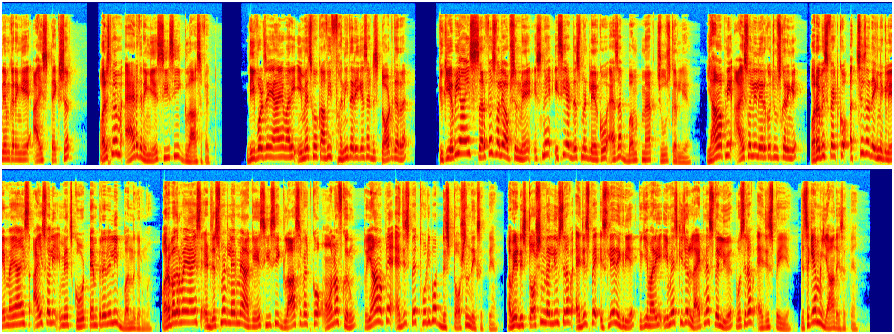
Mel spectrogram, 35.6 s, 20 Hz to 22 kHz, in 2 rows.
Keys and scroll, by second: 0.0-4.0 typing.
